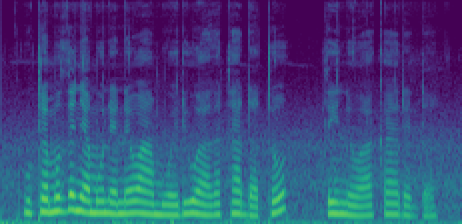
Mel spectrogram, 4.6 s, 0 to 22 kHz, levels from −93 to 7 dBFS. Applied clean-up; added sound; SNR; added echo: none; Bird vocalization, bird call, bird song; 18 dB; none.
